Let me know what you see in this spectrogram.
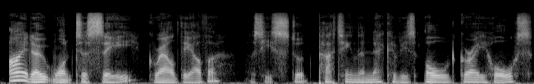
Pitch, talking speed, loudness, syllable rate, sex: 110 Hz, 215 wpm, -19 LUFS, 4.8 syllables/s, male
